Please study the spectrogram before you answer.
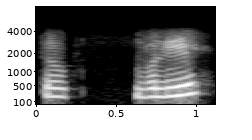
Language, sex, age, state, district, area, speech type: Hindi, female, 30-45, Uttar Pradesh, Chandauli, rural, conversation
